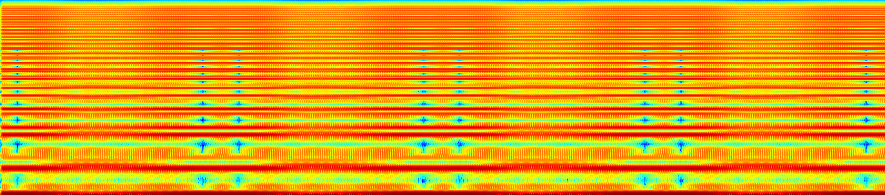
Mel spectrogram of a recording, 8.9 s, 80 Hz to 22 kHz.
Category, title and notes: Sound effects > Other mechanisms, engines, machines
IDM Atmosphare6( A note )
Synthetic, Working, IDM, Noise, Machinery, Industry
